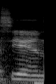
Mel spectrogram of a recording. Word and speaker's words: Sean: curious, but there's SHAUN, there's SEAN, which somebody like got in an argument with me that SEAN is not pronounced Sean, as if I don't know what Sean is.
